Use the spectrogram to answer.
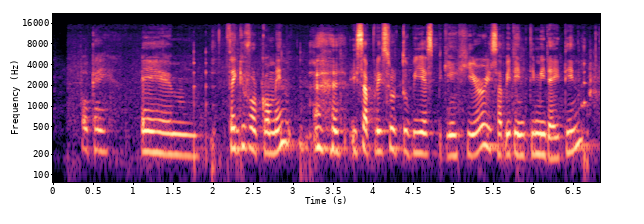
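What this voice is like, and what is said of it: Spanish accent in English. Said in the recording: “My Spanish accent is coming with me everywhere I go ... the horrible accent”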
